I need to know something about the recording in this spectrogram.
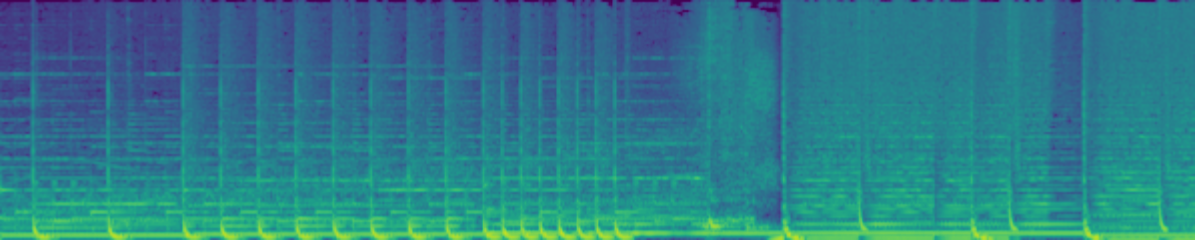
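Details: Loud electronic dance music with heavy bass and pounding regular drum hits runs throughout, and no animal voice is heard.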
